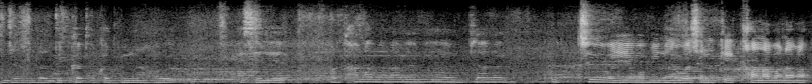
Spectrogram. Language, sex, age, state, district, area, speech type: Maithili, male, 60+, Bihar, Purnia, rural, spontaneous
